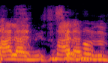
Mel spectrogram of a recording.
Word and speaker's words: Malamü: Ja, äh, ja, ich heiße äh, ähm, auf Instagram und mein Label heißt Malamü. Auf Instagram ist es Malamur, deshalb ist das manchmal mit der Aussprache auch ein bisschen schwierig.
